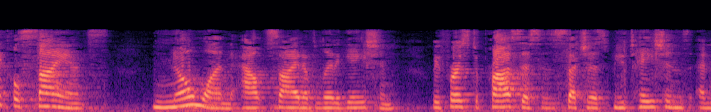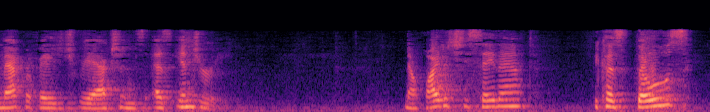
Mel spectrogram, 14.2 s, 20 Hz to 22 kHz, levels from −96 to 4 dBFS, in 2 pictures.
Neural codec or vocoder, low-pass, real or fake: none; 7.2 kHz; real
